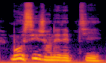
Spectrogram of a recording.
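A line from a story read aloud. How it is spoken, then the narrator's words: Housewife shouting. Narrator (French): cria la ménagère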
